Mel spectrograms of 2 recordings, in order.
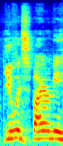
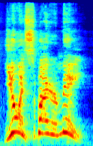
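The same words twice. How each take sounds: First: Said in the usual way. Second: High, loud and slow; excited outburst. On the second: Real, not acted. Thanking the kids, shouted high and slow with joy. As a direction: belt it out with delight. Repeats the kid's card line.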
